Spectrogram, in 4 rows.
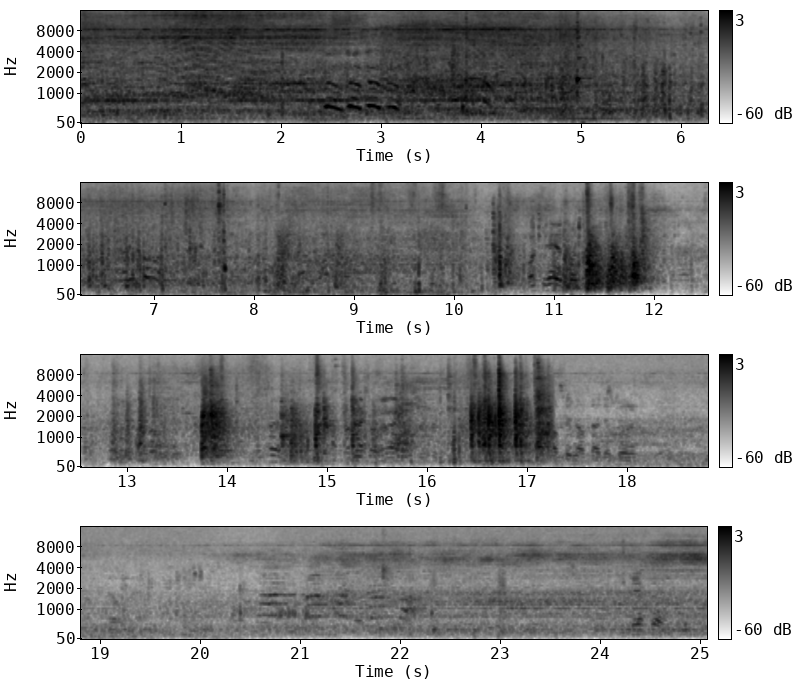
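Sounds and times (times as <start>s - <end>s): people shouting: 1.4s - 4.9s.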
